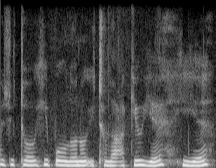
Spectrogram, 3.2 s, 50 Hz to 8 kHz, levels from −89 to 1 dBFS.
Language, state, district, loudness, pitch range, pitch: Sumi, Nagaland, Kohima, -12 LUFS, 185-210 Hz, 195 Hz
